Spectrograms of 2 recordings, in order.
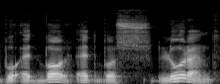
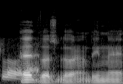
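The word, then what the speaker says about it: Eötvös Loránd: Από το 1635 υπάρχει το Edbos Lourand, είναι και δύσκολο να προφερθούν τα ουγγρικά. Τον καλημερίζω και τον ευχαριστώ. Έτσι προφέρεται, Edbos Lourand. – Edbos Lourand.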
